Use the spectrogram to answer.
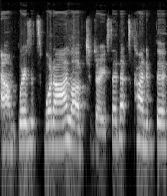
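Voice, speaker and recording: High-pitched, a woman talks at a moderate pace. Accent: Australian. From Australia. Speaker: business coach. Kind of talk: interview.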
